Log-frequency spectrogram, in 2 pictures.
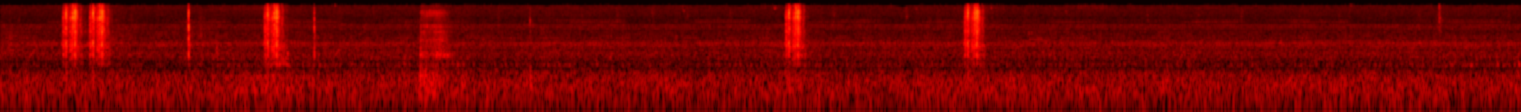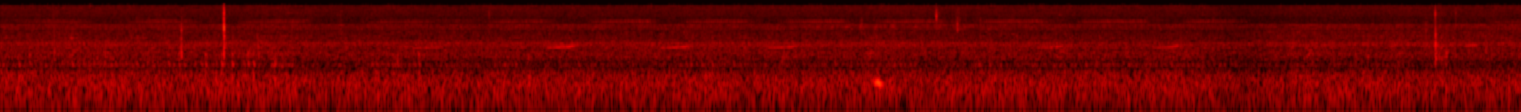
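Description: Camera shutter clicks, about seven in the first seven seconds, some in quick pairs, over a faint steady night background. In the later part a faint high chirp repeats about once a second.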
